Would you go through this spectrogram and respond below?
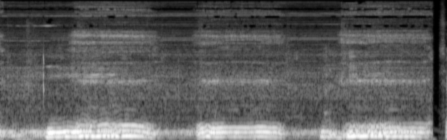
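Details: Reinke's edema voice, with bloated, polypoid, grape-like vocal folds; Reinke's edema is usually caused by chronic smoking.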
